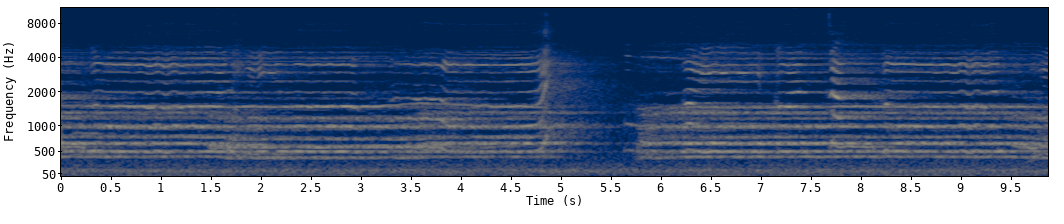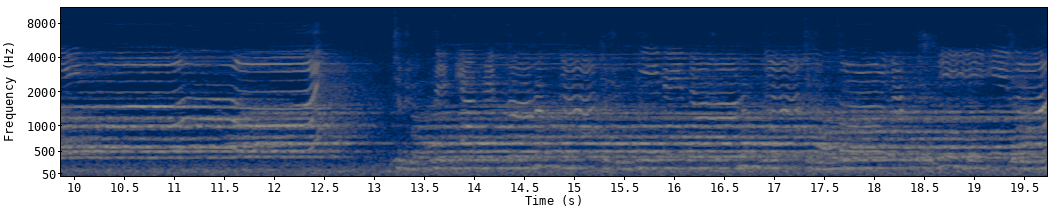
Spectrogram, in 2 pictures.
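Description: High school mixed choir singing a traditional Filipino folk song in sustained, held chords. The sound dips briefly twice, about a third and two thirds of the way through, as the singers breathe between phrases, and lower voices join in after the second break.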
